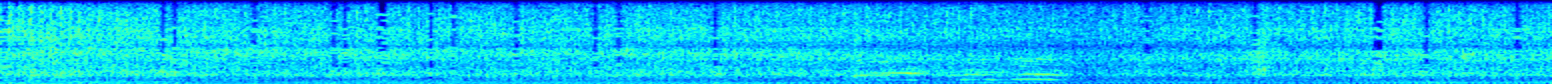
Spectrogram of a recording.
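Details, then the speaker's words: Swapped engine on a lawnmower with a new carburetor, no air filter yet, just started, smoking a little: steady even drone at constant pitch, no knocks or misses; normal running. "we're smoking a little bit but she starts there you have it motor swap motor starts"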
